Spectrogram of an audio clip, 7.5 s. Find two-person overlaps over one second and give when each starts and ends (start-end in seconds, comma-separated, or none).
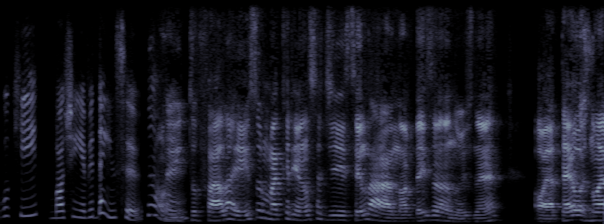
none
